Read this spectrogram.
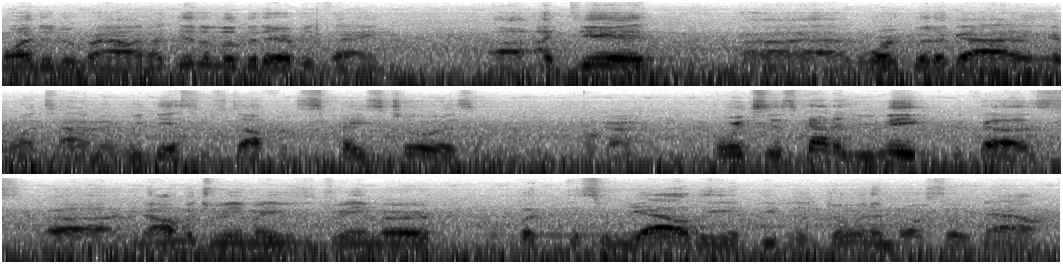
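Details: Adult man who does public speaking and says he stutters; stuttering.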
